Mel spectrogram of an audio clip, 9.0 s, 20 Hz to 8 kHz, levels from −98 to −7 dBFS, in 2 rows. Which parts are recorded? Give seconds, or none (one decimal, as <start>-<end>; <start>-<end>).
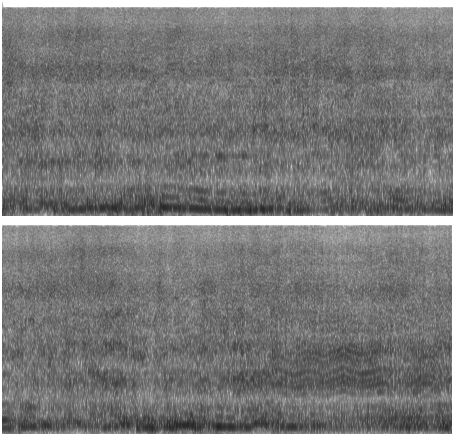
7.2-9.0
